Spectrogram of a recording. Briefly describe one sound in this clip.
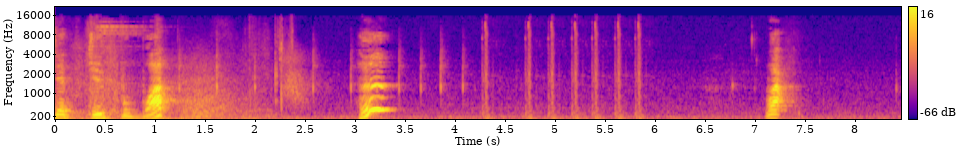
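A man exclaims loudly and excitedly, close to a microphone.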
